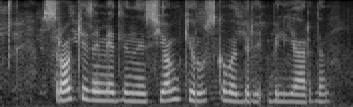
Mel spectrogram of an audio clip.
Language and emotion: Russian, neutral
